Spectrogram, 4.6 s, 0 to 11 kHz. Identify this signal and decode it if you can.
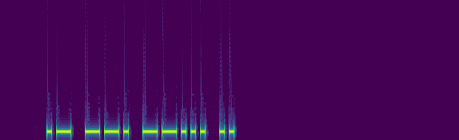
Morse code, heard as a keyed tone, about 25 wpm, 700 Hz. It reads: AG7I
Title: USA Call Signs - 4 Characters - Repeated 3x - 25wpm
